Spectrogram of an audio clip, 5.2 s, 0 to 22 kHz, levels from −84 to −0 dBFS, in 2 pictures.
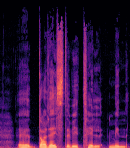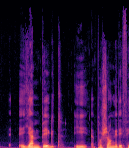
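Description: No technical faults can be heard anywhere in the recording; the speech signal stays intact and continuous throughout.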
